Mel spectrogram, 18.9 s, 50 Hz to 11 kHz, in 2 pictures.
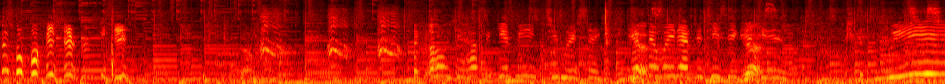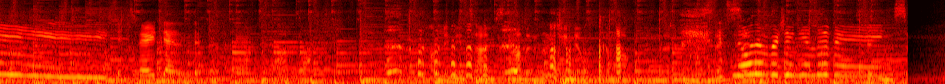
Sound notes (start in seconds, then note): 0.0 laughing; 3.2 crow cawing; 13.2 laughing; 18.7 upbeat music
